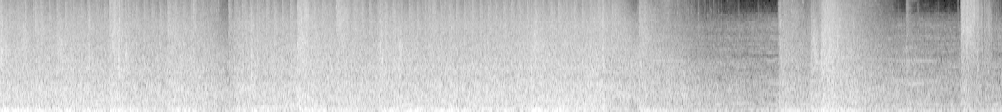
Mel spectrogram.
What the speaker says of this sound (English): Ah, stop shooting at me.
